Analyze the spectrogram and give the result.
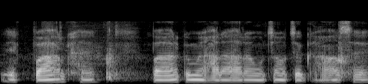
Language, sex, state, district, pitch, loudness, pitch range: Hindi, male, Bihar, Jamui, 105 Hz, -20 LUFS, 100-110 Hz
